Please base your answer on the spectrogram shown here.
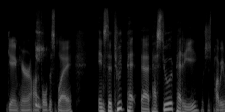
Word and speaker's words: Institut Pasteur: She serves as an advisor at the famed, now this is my French game here on full display, Institut Pasteur Paris, which is probably wrong in pronunciation.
